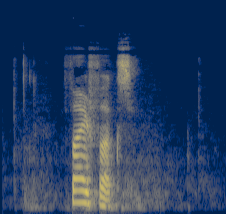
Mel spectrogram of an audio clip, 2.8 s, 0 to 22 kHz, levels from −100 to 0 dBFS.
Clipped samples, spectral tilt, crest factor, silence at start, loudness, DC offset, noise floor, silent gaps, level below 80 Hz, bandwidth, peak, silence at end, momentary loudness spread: under 0.1%; -3 dB/octave; 20 dB; 0.9 s; -23 LUFS; under 0.1%; -67 dBFS; none; -78 dBFS; 10 kHz; -8 dBFS; 1.2 s; 6 LU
